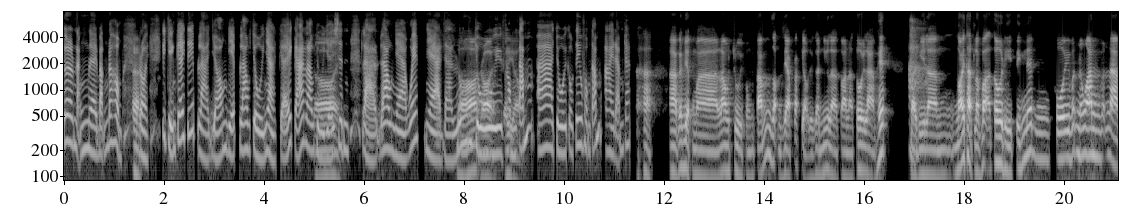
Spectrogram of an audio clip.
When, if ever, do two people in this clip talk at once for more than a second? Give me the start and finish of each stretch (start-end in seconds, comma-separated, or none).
7.8-9.3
